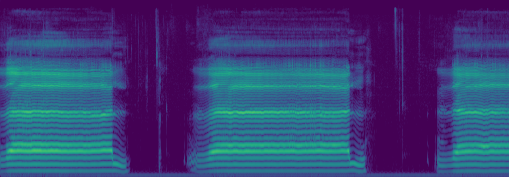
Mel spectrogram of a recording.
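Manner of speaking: জাল held long and loud, again and again; repeated drawn-out jal. Shown as a demonstration. Teacher drills students on জাল, long and loud. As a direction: chant জাল slowly three times, stretched for three alif. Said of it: "বারবার এভাবে বলতে হবে".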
